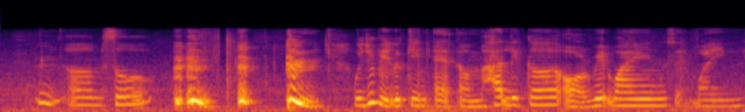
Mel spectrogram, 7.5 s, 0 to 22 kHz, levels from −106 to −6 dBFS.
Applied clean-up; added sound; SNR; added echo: none; none; none; none.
